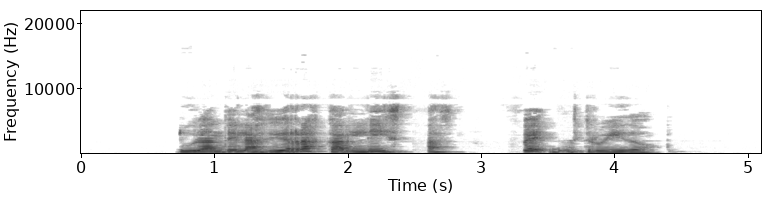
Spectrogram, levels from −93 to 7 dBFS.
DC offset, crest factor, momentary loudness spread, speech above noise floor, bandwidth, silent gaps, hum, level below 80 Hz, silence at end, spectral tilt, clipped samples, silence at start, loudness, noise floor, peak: under 0.1%; 20 dB; 12 LU; 66 dB; 9.4 kHz; none; none; -72 dBFS; 0.8 s; -4 dB/octave; under 0.1%; 0.75 s; -22 LUFS; -88 dBFS; -4 dBFS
